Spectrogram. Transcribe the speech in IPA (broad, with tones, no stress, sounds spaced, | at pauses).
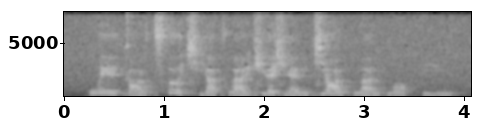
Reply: w e˦ ɪ̯ k ɑ˨˦ ʊ̯ t͡sʰ ɤ˥˨ t͡ɕʰ j ä˨˦ t̪ʰ w a˨˦ ɪ̯ t͡ɕ ɥ ɛ˥˨ ɕ ɥ ɛ̰˨˩ n t͡ɕ j ɑ˥˨ ʊ̯ p w a̰˨˩ n p w ɔ˨˦ pʰ ḭ˨˩ ŋ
